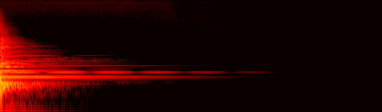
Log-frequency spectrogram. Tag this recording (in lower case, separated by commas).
music, musical instrument, percussion, drum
